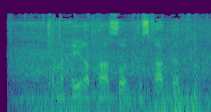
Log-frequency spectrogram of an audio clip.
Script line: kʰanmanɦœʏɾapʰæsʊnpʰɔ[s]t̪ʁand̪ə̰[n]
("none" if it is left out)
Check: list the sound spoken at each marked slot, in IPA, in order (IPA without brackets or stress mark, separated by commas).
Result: s, n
